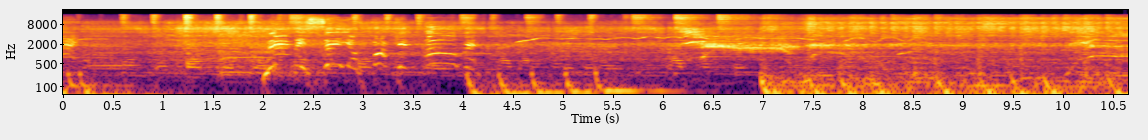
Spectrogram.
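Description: Loud live electronic dance music through an arena PA, recorded from inside the crowd. The heavy bass cuts out about half a second in and slams back about four seconds in, drops out again about six seconds in and returns a second later. Crowd yells and whoops over it, most of them while the bass is out.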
